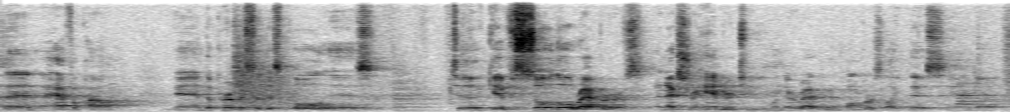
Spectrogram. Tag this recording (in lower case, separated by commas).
speech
